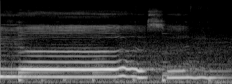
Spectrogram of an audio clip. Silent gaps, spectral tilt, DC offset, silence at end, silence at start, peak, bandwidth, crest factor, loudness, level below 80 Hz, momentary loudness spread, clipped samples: none; -5.5 dB/octave; under 0.1%; 0 s; 0 s; -4 dBFS; 13 kHz; 10 dB; -14 LUFS; -50 dBFS; 10 LU; under 0.1%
